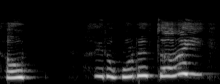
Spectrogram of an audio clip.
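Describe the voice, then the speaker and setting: A terrified woman running from the undead, as a man puts her on, crying out for help in a shrill, desperate voice. The pitch sits far above his own. She sounds on the edge of tears. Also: slow pace, mellow, dull audio. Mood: terrified pleading. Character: terrified woman fleeing zombies, pleading.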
